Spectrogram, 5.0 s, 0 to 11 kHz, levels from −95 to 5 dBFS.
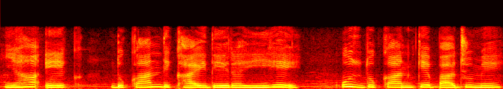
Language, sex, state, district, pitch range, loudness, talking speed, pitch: Hindi, female, Madhya Pradesh, Bhopal, 235-260 Hz, -13 LUFS, 145 wpm, 250 Hz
